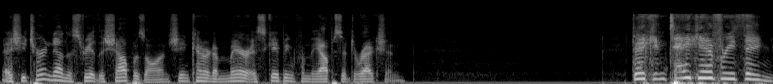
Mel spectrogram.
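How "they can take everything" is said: high, loud panicked cry; panicking. Acted. Fleeing shop mare panicking as customers clean her out. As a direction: shriek it in a panic. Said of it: "she was panicking".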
